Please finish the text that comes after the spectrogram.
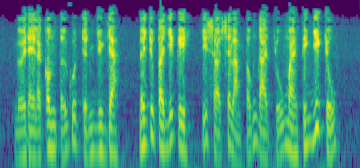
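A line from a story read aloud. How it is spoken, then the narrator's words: Lowered voice. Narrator (Vietnamese): hạ giọng nói với Ngô Lục Kỳ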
